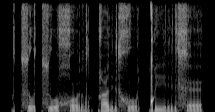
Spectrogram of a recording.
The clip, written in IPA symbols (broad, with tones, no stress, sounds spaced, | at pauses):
t͡s ʊ˧ t͡s u˨ χ o˨ r q i˧ r x o˨ ǃ i˦ r x ɛ˧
